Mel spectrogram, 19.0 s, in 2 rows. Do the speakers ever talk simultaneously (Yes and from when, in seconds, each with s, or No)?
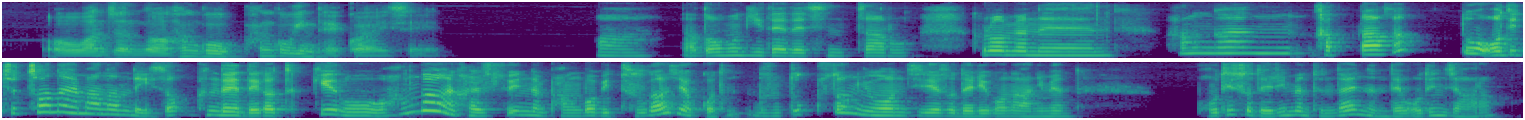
No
